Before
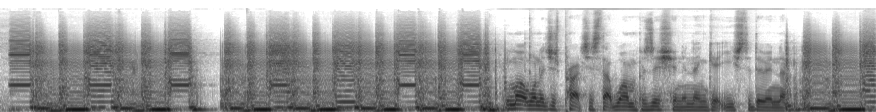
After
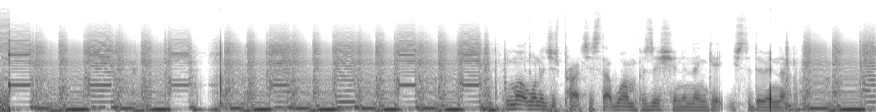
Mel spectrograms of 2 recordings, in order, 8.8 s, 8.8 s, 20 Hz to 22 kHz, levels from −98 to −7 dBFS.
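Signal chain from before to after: 5.40–5.91 s: octave divider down 1 oct, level +1 dB; 7.19–7.70 s: inverted gate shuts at -27 dBFS, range -27 dB; band-stop 1.9 kHz, Q 18; inverted gate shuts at -26 dBFS, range -26 dB; treble shelf 2.5 kHz -11.5 dB; 1.51–2.08 s: upward expansion 1.5:1, over -59 dBFS; trim +11.5 dB

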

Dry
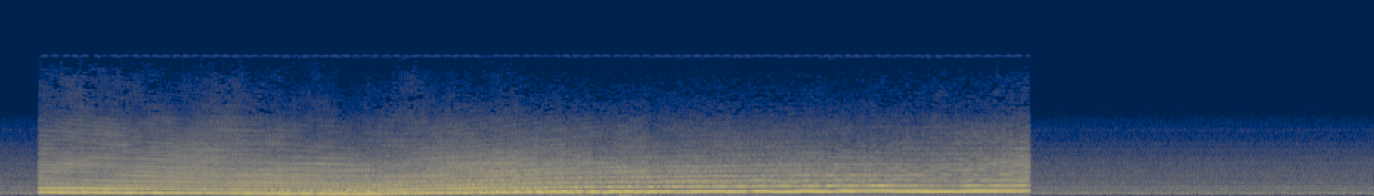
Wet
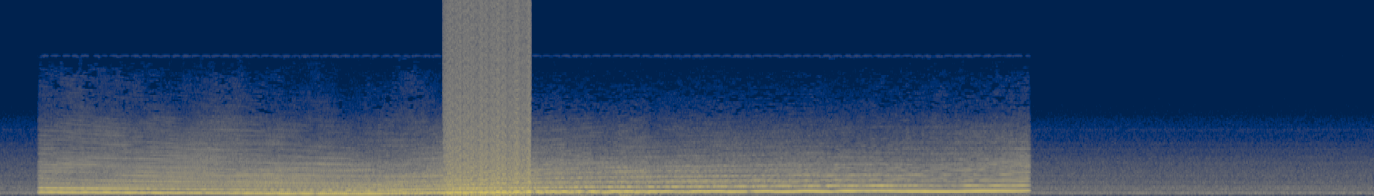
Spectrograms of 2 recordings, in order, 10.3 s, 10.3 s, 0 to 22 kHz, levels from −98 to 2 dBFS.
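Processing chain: 3.33–3.99 s: square wave that keeps the level

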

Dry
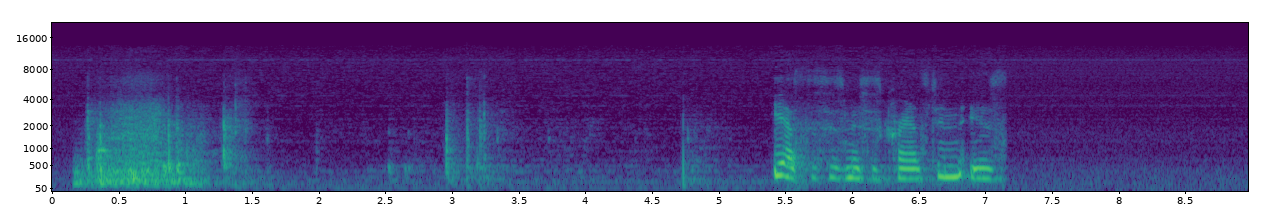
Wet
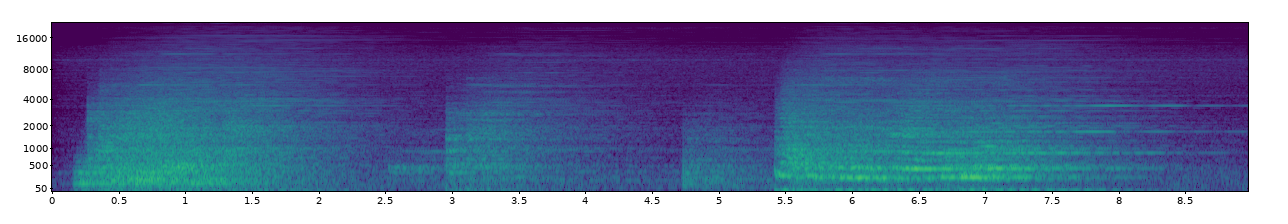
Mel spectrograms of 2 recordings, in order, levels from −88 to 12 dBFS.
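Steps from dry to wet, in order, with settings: valve stage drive 24 dB, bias 0.6; pitch-shifted reverb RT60 2.2 s, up +12 st, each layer -8 dB, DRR -11 dB; trim -6 dB

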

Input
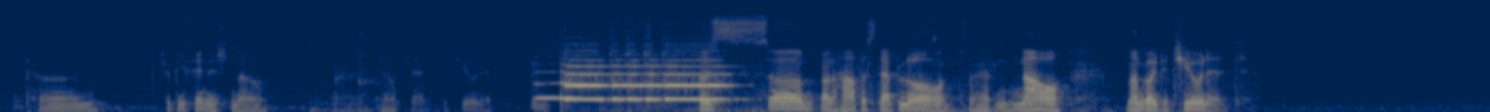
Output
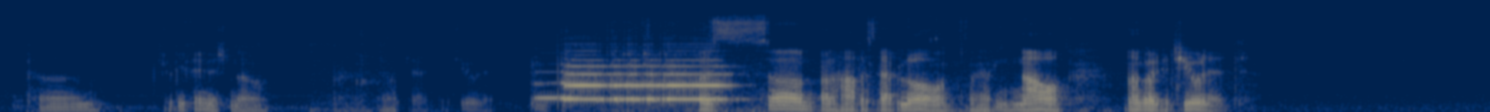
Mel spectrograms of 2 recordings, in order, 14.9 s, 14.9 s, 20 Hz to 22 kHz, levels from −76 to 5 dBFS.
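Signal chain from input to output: time reversed locally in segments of 33 ms

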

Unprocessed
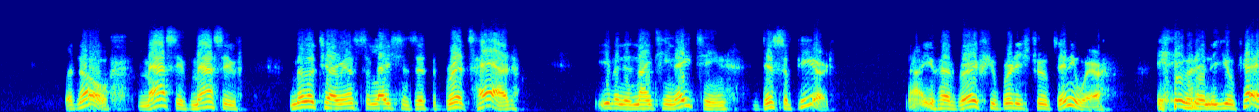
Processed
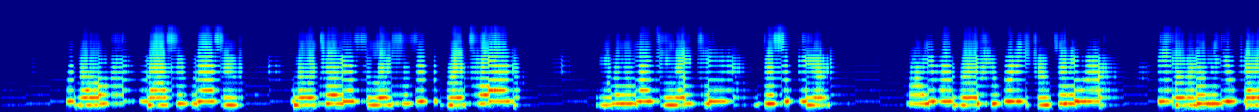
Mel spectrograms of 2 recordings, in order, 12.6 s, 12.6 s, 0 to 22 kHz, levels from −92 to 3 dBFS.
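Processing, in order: vocoder on a broken chord minor triad, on C4, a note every 244 ms; trim +7 dB

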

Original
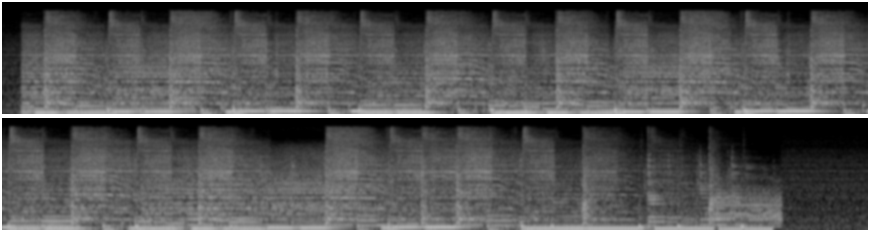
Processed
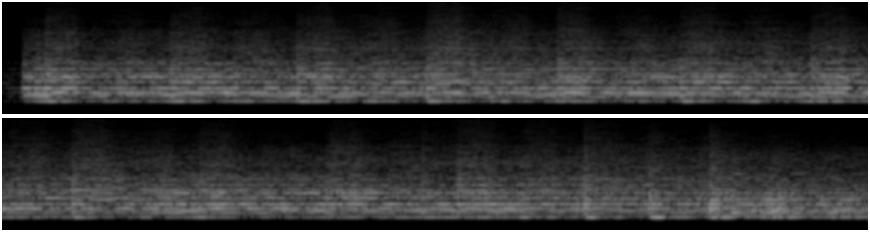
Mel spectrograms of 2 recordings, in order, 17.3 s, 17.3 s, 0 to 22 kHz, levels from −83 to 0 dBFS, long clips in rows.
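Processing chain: median filter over 15 samples; steep high-pass 500 Hz 96 dB/octave; chord resonator D#3 fifth, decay 0.61 s; echo that smears into a reverb 631 ms, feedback 66%, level -6 dB; gain riding 2 s; trim +11 dB

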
